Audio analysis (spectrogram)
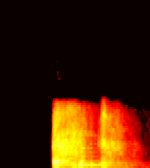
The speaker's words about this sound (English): I think we got a bit too much incense today. Still getting over a little bit of the cough.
